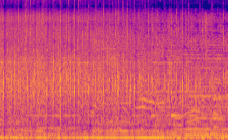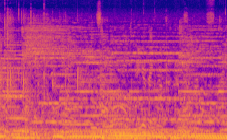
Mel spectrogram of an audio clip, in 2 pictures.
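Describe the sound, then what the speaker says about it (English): Dense, loud applause from a conference audience fills the space for the whole stretch, steady and broad, with crowd noise mixed in and no clear voice on top. "Let us give a round of applause"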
